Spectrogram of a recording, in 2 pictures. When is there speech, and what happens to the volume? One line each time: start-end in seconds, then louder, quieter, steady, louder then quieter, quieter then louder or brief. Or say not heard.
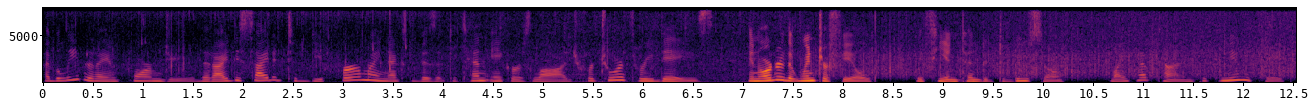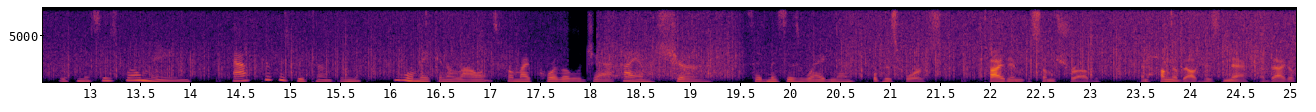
0.0-25.0 louder then quieter.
